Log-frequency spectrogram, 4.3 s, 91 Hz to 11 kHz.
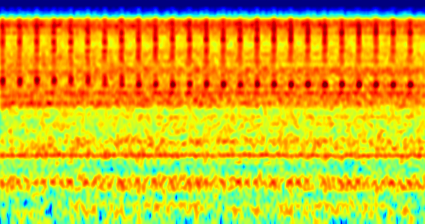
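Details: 2006 BMW Z4 3.0si at idle: a sharp, even mechanical ticking knock about three per second over a steady idle. It remained after a lifter replacement, and the source is not yet identified.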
